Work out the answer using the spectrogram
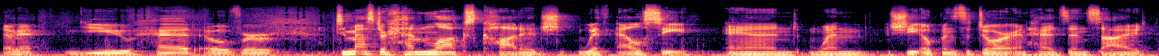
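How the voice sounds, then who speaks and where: A man's voice: fairly low pitch, slow, a bit bright, a little hiss or hum. A man narrating a tabletop roleplaying game as game master.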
